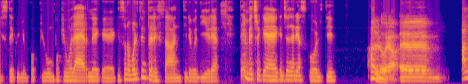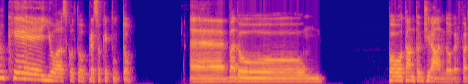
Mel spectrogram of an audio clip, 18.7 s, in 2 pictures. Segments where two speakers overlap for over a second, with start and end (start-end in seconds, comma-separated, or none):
none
